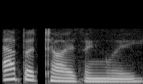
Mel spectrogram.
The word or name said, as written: appetizingly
